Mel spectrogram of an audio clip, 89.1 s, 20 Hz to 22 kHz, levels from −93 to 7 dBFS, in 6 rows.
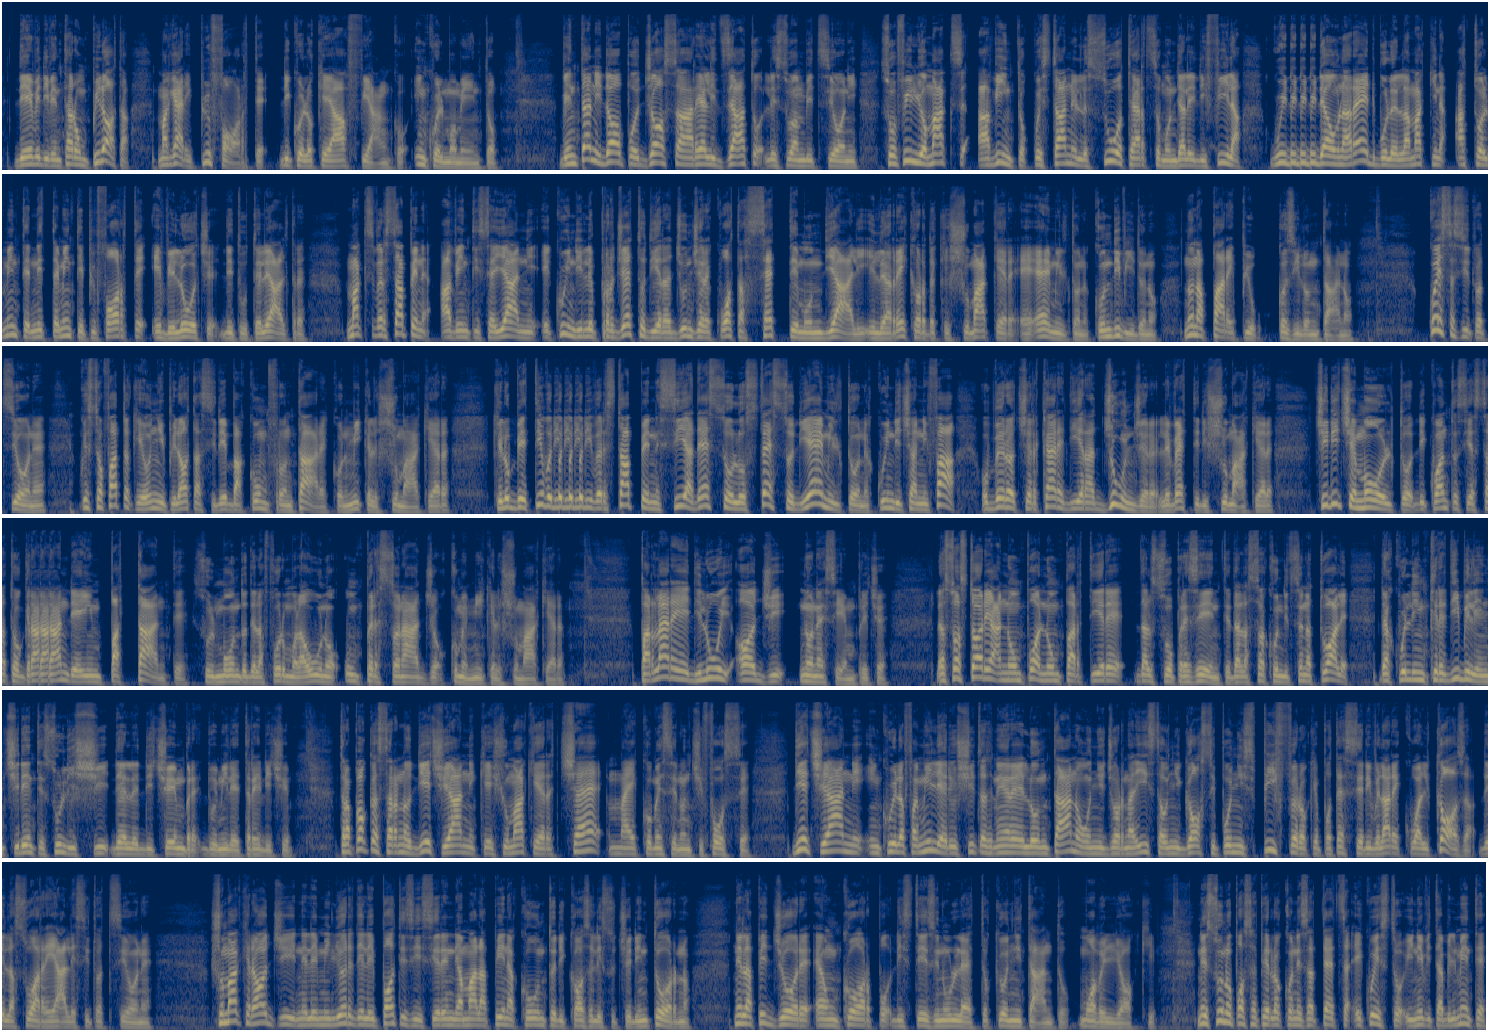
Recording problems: audio stuttering; at 13 s, at 35 s and at 45 s

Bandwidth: 16 kHz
